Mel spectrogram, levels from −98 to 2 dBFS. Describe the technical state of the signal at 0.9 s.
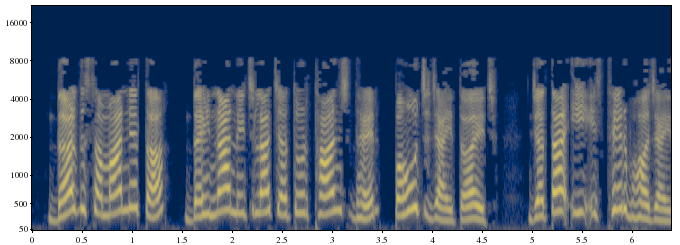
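At 0.9 s you're hearing the same damage that runs through the whole speech clip, start to finish, and it's most likely MP3 compression. Nothing comes through above about 8.3 kHz, so the treble is simply sliced off, and the lack of bits shows plainly: the encoder drops weak frequency lines that flicker in and out between frames, giving that watery, swirly texture. It all fits a low bitrate of around 35 kbps.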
